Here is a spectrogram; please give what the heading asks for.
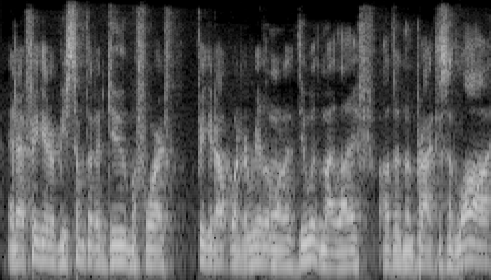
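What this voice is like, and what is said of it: Boston accent. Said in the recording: “I can tell you got some of that Boston accent. ... Oh, yes, I do.”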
